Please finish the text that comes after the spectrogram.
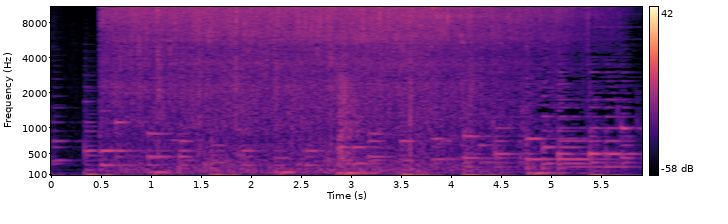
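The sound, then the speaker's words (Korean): Steady sizzling of opened canned ham frying in a pan in a kitchen, starting abruptly after a brief quiet moment and crackling continuously with occasional pops, with faint low tones underneath and no talking. “즉석밥은 전자레인지에 돌려놓고 깡통햄은 따서 구웠다.”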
